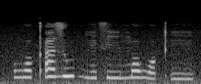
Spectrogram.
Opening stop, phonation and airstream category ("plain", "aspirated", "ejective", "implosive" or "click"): ejective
